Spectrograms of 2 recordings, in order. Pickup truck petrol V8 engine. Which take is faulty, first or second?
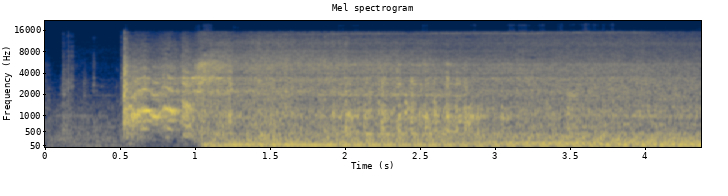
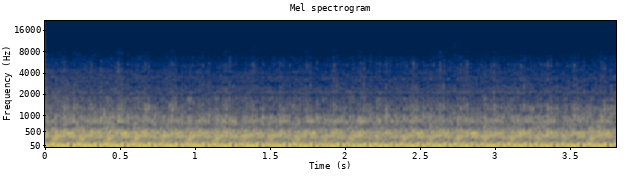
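first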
